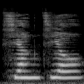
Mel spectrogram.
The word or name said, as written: xiang1jiao1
